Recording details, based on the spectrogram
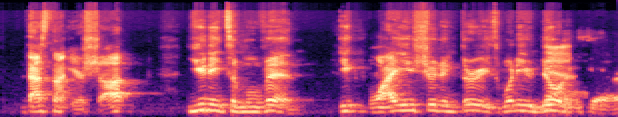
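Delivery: put-on blunt, direct, matter-of-fact tone. Imagining a player trash talking a shooter: Leo trash talking, blunt and matter-of-fact. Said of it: "I could just imagine Leo being like".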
